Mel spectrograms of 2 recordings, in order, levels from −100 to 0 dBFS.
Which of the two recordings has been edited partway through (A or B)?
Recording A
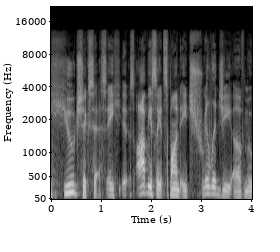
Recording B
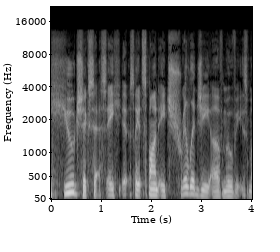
B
